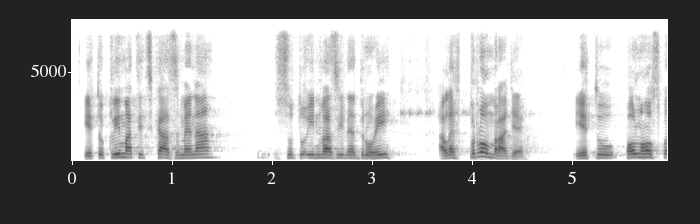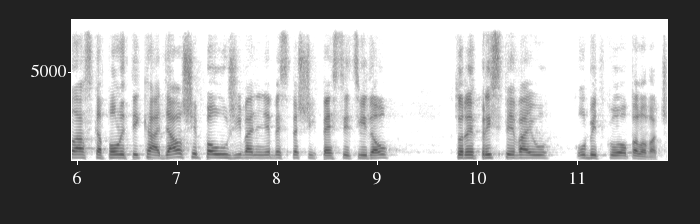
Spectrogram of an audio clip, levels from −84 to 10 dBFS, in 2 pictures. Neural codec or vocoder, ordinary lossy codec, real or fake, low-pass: codec, 24 kHz, 3.1 kbps, DualCodec; none; fake; 7.2 kHz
